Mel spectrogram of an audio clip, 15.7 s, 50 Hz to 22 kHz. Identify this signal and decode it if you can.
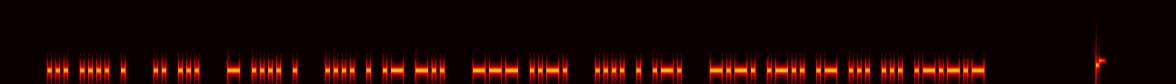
Morse code, heard as a keyed tone, about 22 wpm, 700 Hz. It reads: SHE IS THE HEAD OF HER CLASS.
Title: Sentences from Top 1000 Words - Review Part 2 - 22wpm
